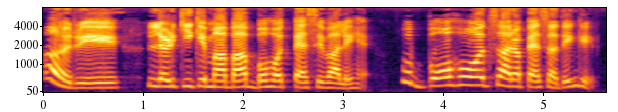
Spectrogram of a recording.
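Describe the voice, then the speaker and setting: A woman's voice: medium pitch, takes it slowly, no room sound, clean studio sound, close to an everyday voice. A woman voicing a coaxing, persuasive middle-aged matchmaker from a village.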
